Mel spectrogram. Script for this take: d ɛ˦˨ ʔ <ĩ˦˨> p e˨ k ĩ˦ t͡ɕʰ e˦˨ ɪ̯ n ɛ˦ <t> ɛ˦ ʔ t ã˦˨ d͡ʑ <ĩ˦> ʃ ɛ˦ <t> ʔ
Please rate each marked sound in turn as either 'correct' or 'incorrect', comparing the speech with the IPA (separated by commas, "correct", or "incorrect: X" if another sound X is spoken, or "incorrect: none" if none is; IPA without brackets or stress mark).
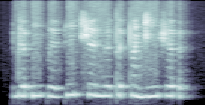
incorrect: ĩ˦, correct, correct, incorrect: none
